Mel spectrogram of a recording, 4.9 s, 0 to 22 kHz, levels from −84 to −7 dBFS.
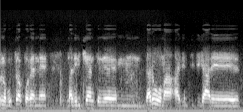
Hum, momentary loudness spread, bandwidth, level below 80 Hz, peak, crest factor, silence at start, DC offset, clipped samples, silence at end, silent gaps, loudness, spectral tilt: none; 10 LU; 9 kHz; -34 dBFS; 0 dBFS; 12 dB; 0 s; under 0.1%; under 0.1%; 0 s; none; -13 LUFS; -5.5 dB/octave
